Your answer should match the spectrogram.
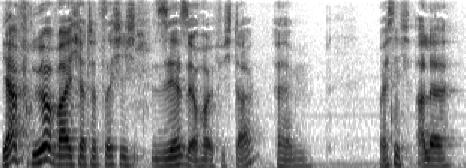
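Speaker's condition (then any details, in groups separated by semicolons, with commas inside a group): No condition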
